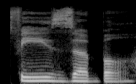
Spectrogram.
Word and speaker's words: feasible: Feasible. Both US and UK have the same pronunciation of this word. Stress fee. Keep z soft, then b quick.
